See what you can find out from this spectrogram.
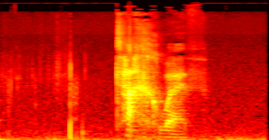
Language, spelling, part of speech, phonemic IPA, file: Welsh, Tachwedd, proper noun, /ˈtaχwɛð/, Cy-Tachwedd.ogg
- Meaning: November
